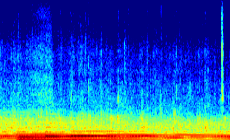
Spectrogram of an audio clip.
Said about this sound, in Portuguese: Dê um brado ao Senhor e aplaudo neste lugar.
